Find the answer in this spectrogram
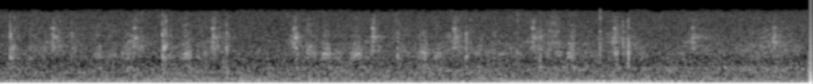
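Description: A steady low hum with faint, irregular light ticks over it: a stylus on a drawing tablet as a word is handwritten.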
